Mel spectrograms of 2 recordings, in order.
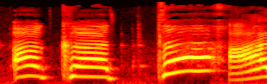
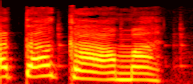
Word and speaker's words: Атакама: Аката? – Атакама.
